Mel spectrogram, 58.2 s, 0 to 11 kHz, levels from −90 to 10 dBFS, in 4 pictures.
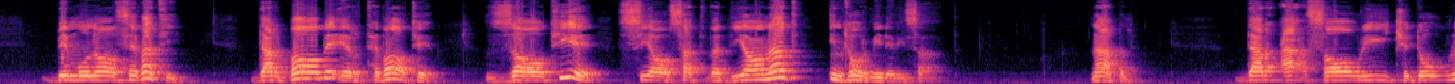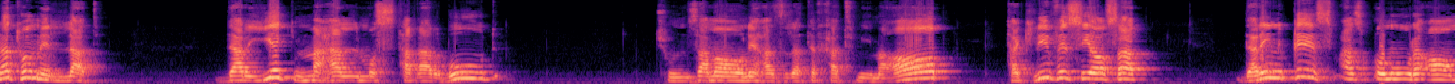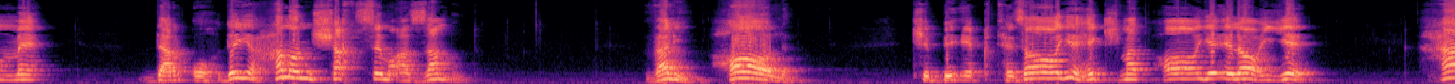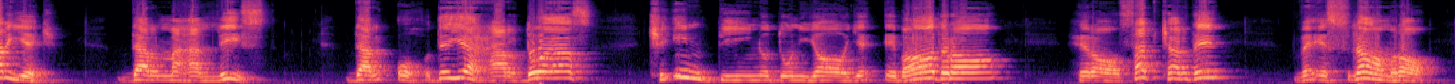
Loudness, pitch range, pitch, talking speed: -11 LUFS, 155-225 Hz, 170 Hz, 75 wpm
